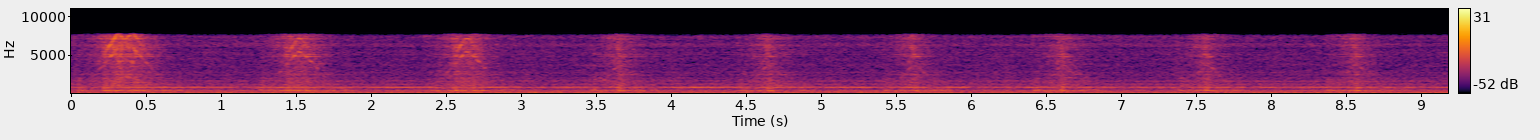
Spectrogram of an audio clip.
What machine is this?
slide rail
